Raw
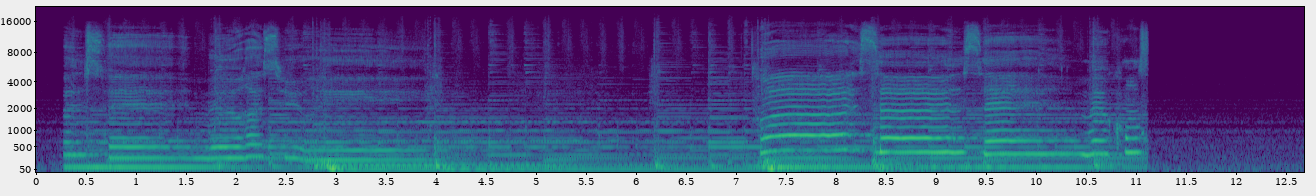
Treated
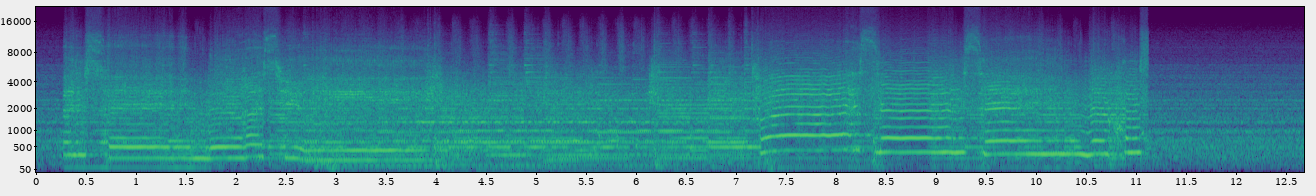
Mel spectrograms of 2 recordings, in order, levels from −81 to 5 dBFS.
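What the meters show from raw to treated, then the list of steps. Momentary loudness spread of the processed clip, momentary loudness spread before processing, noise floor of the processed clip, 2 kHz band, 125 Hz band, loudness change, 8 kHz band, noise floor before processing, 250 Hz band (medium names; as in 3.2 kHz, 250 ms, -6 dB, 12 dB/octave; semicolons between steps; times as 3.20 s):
7 LU, 13 LU, -30 dBFS, +17.0 dB, -4.0 dB, +11.0 dB, +10.5 dB, -53 dBFS, +7.0 dB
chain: overdrive pedal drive 38 dB, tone 1.6 kHz, clips at -11.5 dBFS; frequency weighting D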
